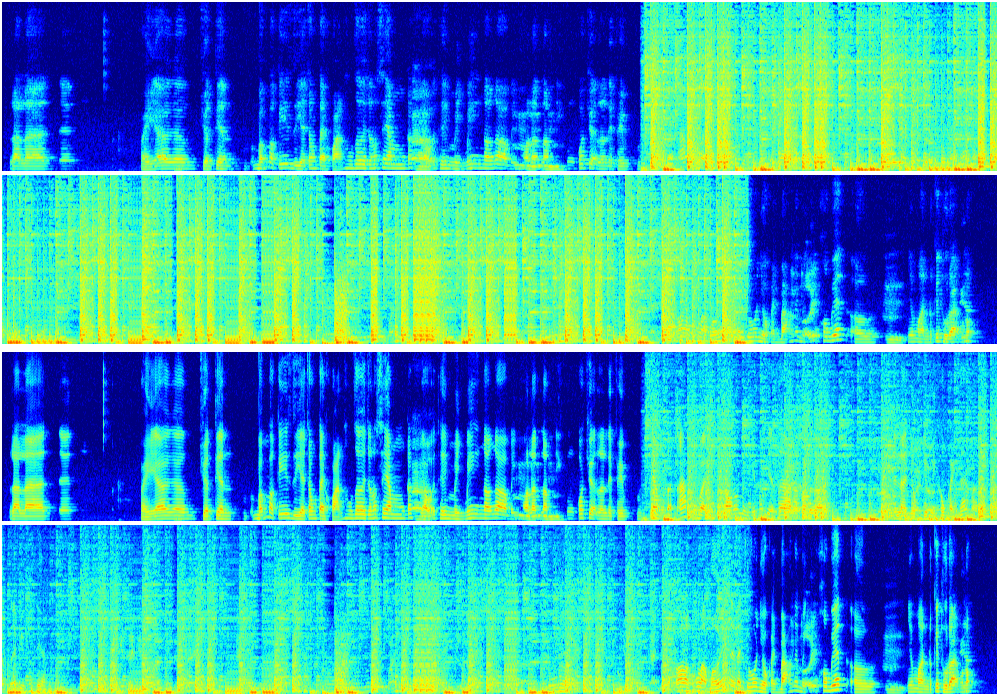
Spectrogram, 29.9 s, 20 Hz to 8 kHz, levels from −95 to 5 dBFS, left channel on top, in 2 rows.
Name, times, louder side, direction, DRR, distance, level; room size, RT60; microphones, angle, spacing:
voice 1, 0.1-1.0 2.1-3.4 3.7-8.2 8.5-12.4 13.4-15.6 23.1-23.5 25.0-27.0 27.2-28.0 28.5-29.4, right 6 dB, 80° right, 0.4 m, -31 dB
voice 2, 6.1-6.5 7.7-8.4 10.3-10.7 11.3-11.5 11.8-12.0 13.1-14.0 14.6-14.9 15.8-19.3 19.6-25.4 26.9-27.2 28.1-28.5 29.1-29.4, right 1 dB, 15° right, 0.8 m, -39 dB
sound 1, 9.6-26.1, left 6 dB, 55° left, 0.4 m, -23 dB
4.2 x 2.7 x 2.8 m
head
